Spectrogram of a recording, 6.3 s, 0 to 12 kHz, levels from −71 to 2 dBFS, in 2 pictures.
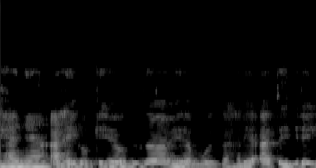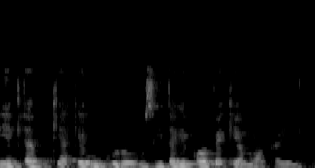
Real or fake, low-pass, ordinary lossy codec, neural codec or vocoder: real; 7.2 kHz; none; none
